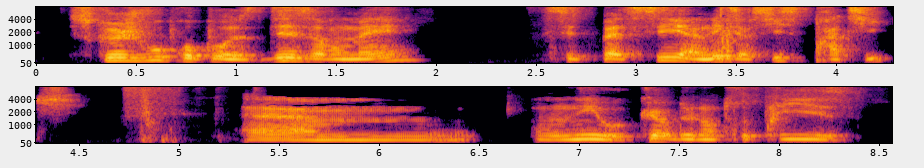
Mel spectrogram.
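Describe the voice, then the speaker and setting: A man speaks very slowly at a medium pitch, with long, frequent pauses. His pitch swings very widely. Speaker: business trainer. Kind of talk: webinar presentation. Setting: online webinar. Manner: hesitant, many fillers.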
